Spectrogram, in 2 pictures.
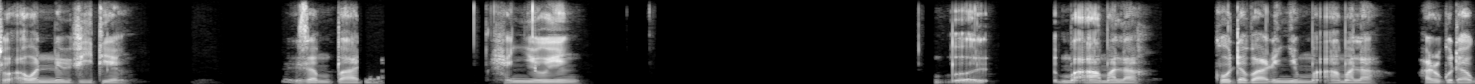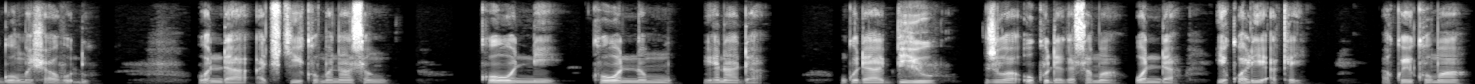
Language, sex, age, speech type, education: Hausa, male, 30-45, spontaneous, secondary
